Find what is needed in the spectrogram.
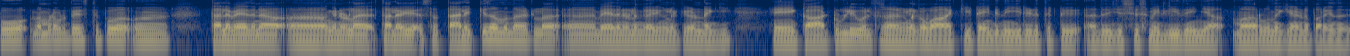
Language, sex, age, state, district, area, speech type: Malayalam, male, 45-60, Kerala, Wayanad, rural, spontaneous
